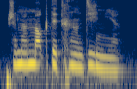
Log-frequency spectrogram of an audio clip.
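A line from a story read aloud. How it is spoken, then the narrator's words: Old man grumbling. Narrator (French): grogna l'ancien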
